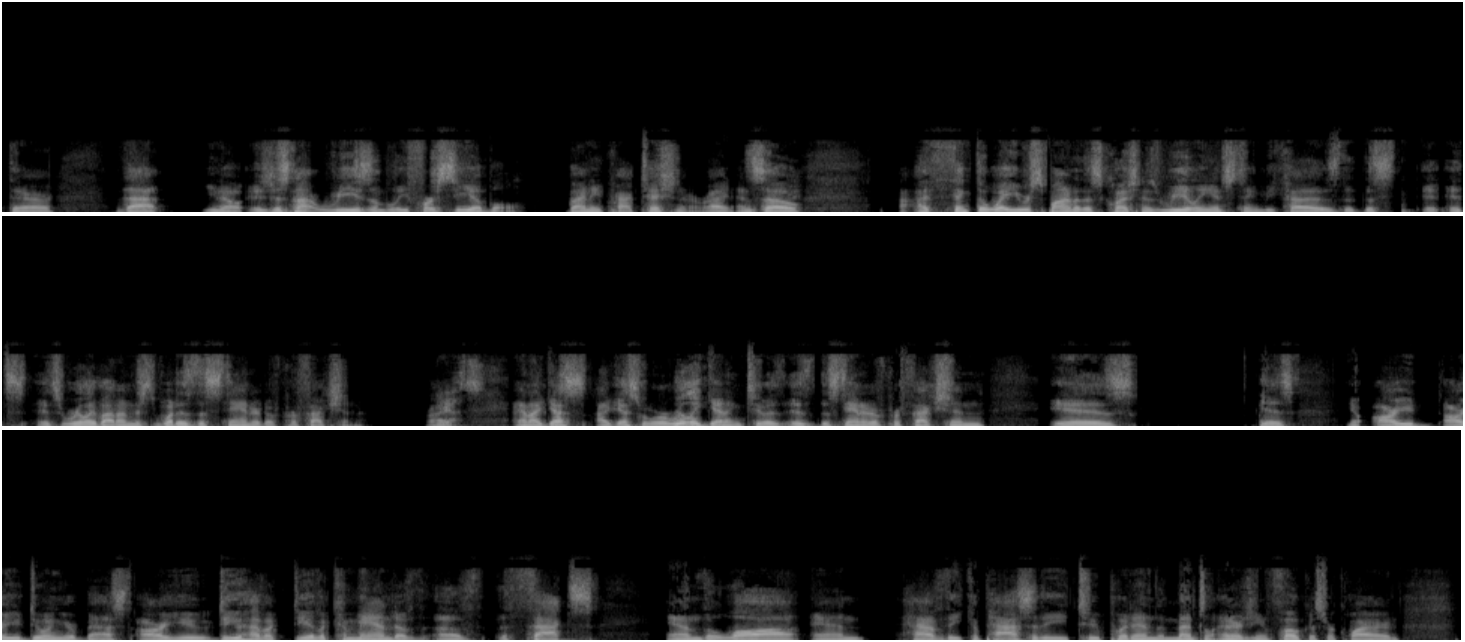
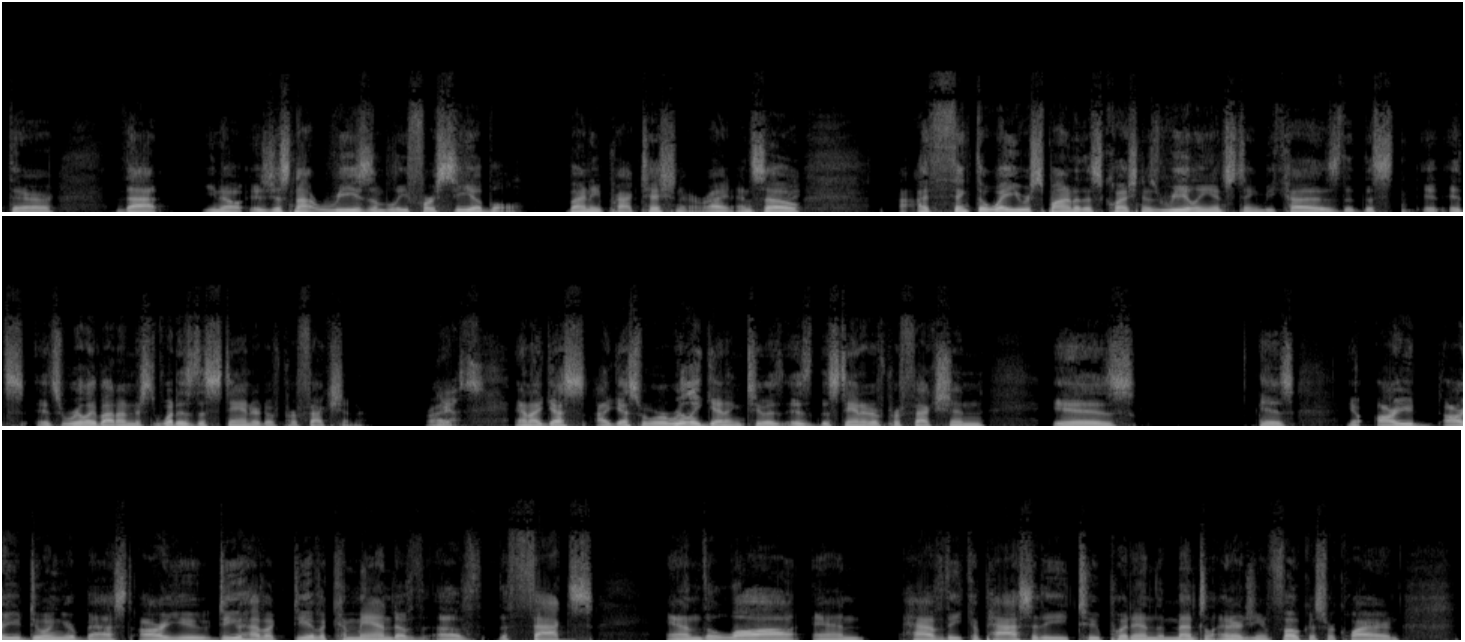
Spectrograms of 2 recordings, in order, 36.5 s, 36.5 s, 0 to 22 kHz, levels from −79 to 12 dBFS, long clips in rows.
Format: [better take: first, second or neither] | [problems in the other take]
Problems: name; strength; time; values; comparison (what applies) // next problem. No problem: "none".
second | garbled, watery; badly; nothing above 7.5 kHz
